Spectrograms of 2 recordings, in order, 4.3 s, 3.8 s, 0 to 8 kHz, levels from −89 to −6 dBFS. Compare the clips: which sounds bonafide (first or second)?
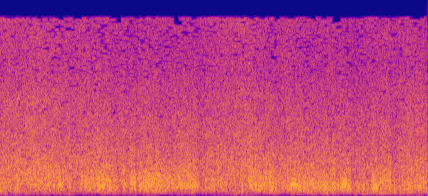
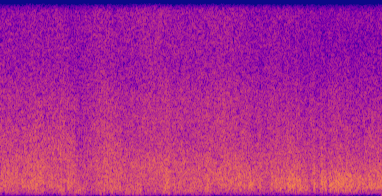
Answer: second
